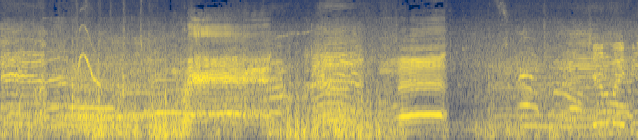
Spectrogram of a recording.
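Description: A flock of sheep bleats repeatedly and close by during the autumn descent from the Parâng mountains, with overlapping calls throughout.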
